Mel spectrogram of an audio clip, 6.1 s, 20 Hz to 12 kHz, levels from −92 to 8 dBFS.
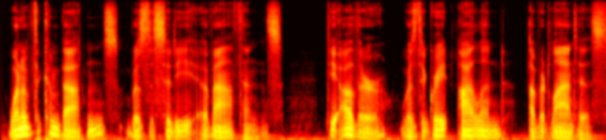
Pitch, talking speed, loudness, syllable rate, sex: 85 Hz, 170 wpm, -20 LUFS, 5.2 syllables/s, male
